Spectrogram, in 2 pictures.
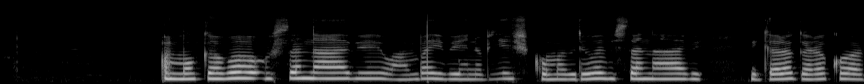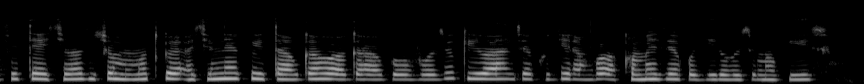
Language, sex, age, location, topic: Kinyarwanda, female, 18-24, Kigali, health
